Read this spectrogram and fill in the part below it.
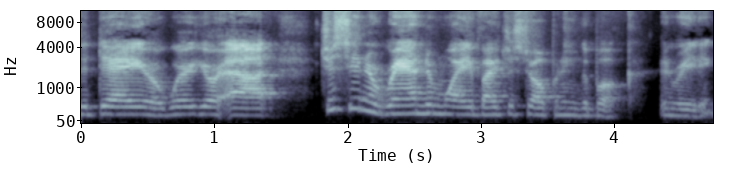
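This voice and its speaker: A woman with an American accent has a bright, sharp tone at a medium pitch. Her pitch variation is ordinary, and the background is quiet. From US Midwest, Michigan (Detroit). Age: 70s. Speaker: perfumer and author. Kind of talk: interview.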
